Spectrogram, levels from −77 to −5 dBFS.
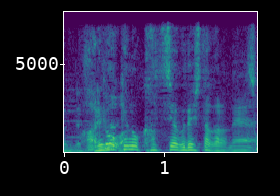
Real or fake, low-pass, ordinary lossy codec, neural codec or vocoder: real; 7.2 kHz; none; none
